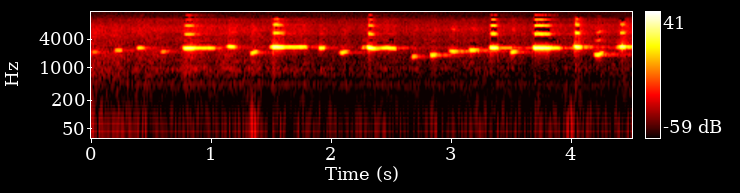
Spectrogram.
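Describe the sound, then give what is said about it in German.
Nervous, imperfect whistling of the opening of a classical melody: many short, high, breathy notes that stop and restart unevenly, whistled alone with no voices. “Sein häufiges Pfeifen. Nervös, wenig perfekt, immer wieder abgebrochen. Das ist der Anfang der Komposition in der Halle des Bergkönigs von Edvard Grieg”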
